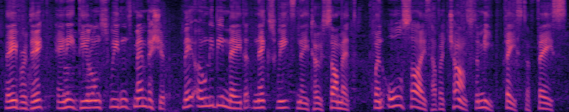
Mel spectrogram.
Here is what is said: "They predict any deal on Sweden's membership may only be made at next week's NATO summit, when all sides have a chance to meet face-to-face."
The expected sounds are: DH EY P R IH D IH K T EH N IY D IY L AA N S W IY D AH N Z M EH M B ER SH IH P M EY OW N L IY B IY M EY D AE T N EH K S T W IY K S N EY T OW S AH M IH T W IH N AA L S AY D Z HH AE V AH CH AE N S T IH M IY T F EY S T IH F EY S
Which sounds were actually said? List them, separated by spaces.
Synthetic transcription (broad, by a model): DH EY P R IH D IH K T EH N IY D IY L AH N S W IY D N Z M EH M B ER SH IH P M EY OW N L IY B IY M EY D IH T N EH K S T W IY K S N EY T OW S AH M IH T W IH N AA L S AY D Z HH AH V AH CH AE N S T IH M IY T F EY S T IH F EY S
